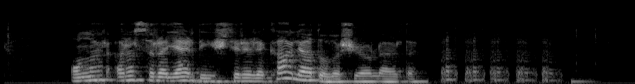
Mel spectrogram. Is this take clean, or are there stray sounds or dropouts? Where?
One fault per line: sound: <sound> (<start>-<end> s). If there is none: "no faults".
sound: laugh (4.4-5.6 s)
